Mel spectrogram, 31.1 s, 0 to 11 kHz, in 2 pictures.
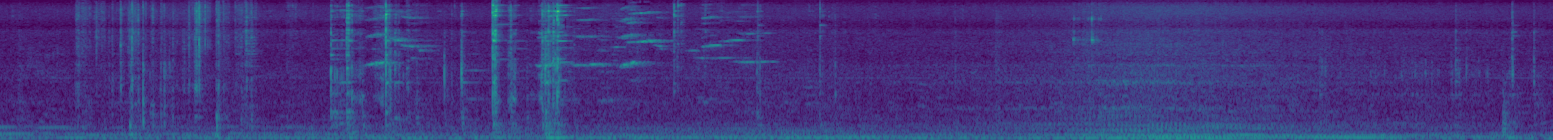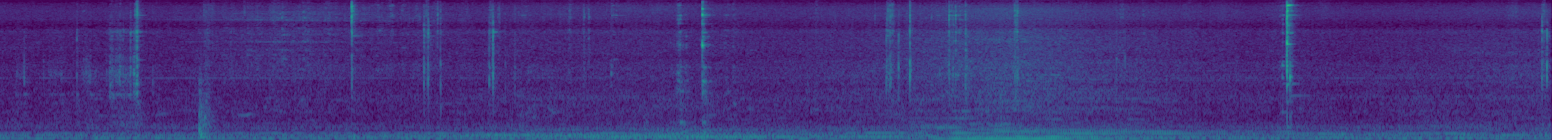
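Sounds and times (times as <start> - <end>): light clicks and clinks: 9.4 - 11.4.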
